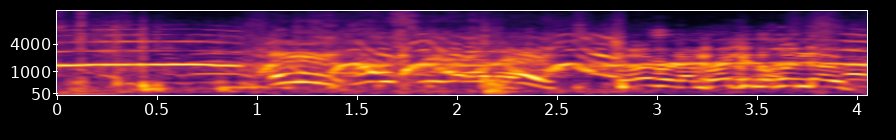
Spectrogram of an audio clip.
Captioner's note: shouting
